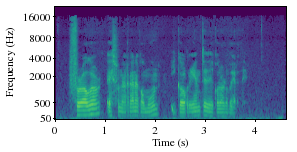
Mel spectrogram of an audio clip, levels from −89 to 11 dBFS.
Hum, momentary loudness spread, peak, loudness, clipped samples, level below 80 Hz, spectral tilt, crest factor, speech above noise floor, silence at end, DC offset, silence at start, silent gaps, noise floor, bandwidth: none; 14 LU; -2 dBFS; -19 LUFS; under 0.1%; -48 dBFS; -3.5 dB/octave; 20 dB; 24 dB; 0.1 s; under 0.1%; 0.3 s; none; -44 dBFS; 17 kHz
